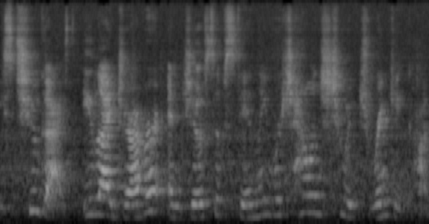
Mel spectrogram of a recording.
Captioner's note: none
